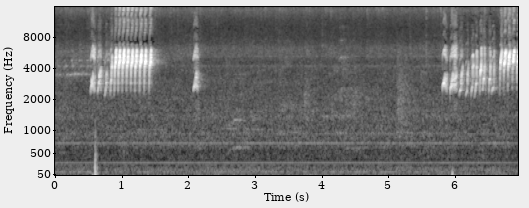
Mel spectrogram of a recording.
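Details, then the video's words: Flamboyan bird singing loud and dense: two bursts of fast, rattling high trills with rapid buzzy note series, separated by a quiet gap with a single short chirp, steady faint hum underneath. "Burung Flamboyan gacor suara nyaring dan rapat"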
